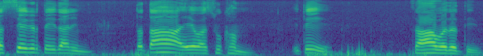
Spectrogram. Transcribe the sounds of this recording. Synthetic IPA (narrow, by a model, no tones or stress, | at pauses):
ɐsjekɾt̪ɐjt̪aːnimt̪ɐt̪aɦaeːʋasukʰɐm | it̪e | sɐɦaʋɐd̪ɐt̪ḭ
